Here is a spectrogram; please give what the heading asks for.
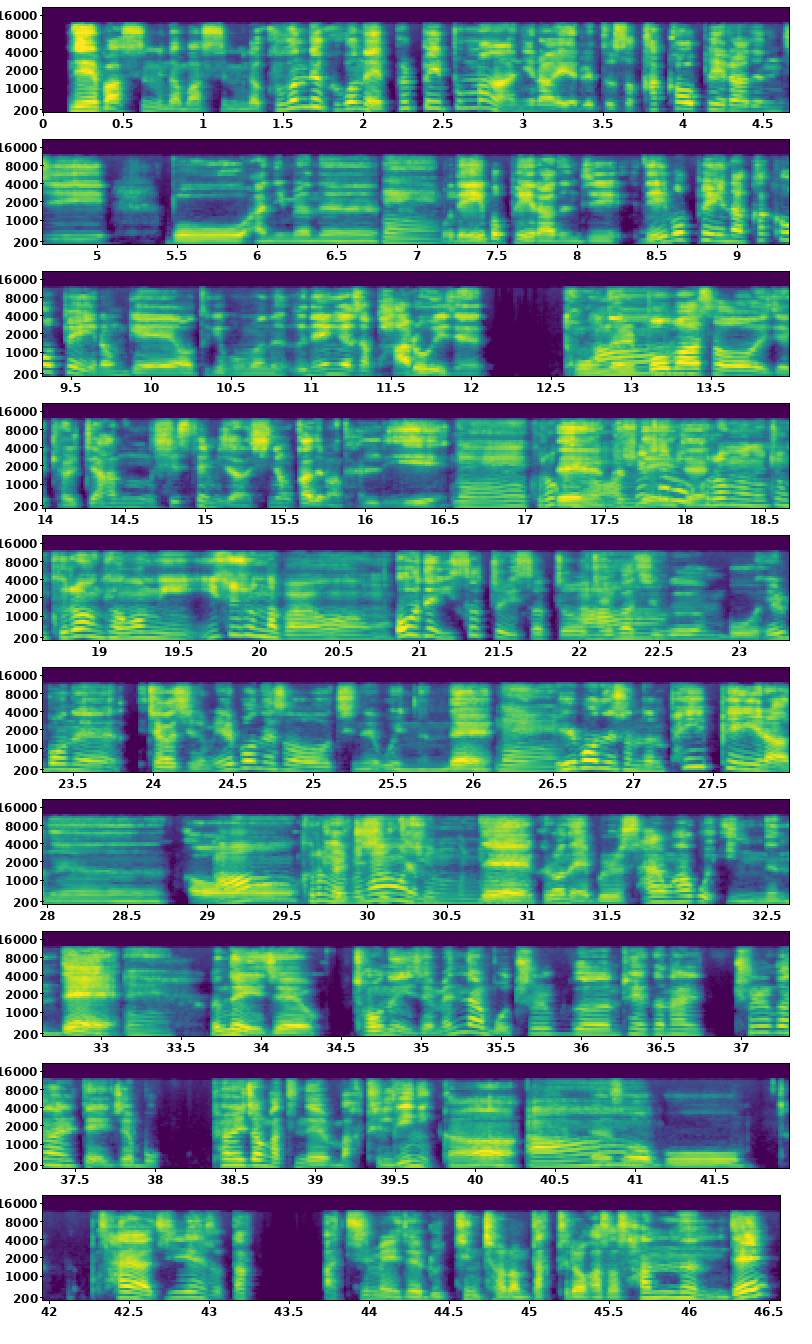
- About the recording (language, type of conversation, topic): Korean, podcast, 온라인 결제할 때 가장 걱정되는 건 무엇인가요?
- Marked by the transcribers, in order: none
